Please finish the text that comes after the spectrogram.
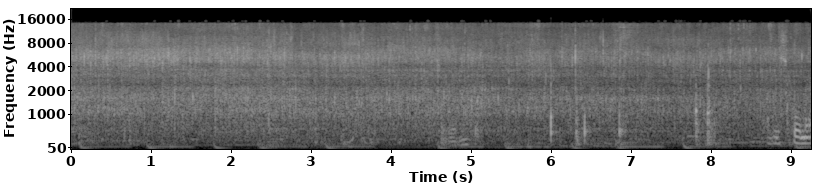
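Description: Sarson ka saag, a mustard greens dish, is fried in a pan with a steady, dense sizzle and occasional stirring scrapes, close and continuous throughout.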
